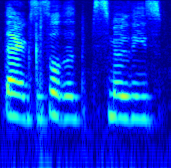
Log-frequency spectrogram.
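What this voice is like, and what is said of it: Deep voice. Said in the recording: “we've got a really deep voice.”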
